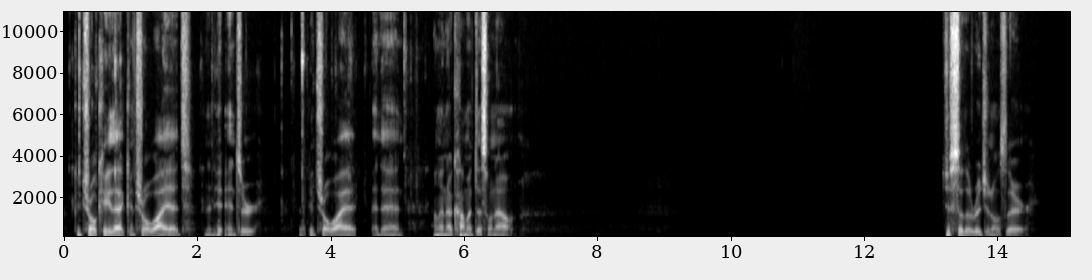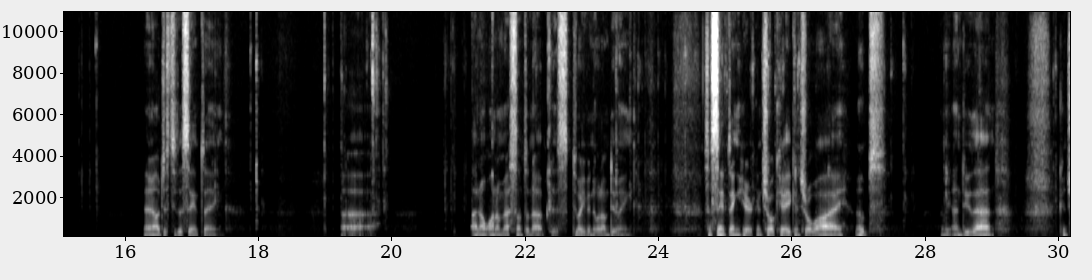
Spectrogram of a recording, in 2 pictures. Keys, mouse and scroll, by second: 0.1 ctrl+k, 4.2 ctrl+a, 4.9 ;, 5.1 ;, 15.2 Down, 15.9 Right, 19.6-21.4 typing, 22.2 Down, 22.7 Down, 23.9 Up, 24.2 Up, 24.7 ctrl+a, 25.4 ctrl+j, 25.9 ctrl+t.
